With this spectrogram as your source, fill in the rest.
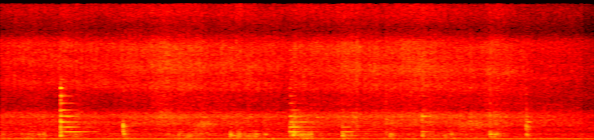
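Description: Vegetables sautéing in a pan while being stirred for a South Indian lunch, with continuous close sizzling broken by several sharp scrapes and clinks of the spoon against the pan, and no voices.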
